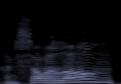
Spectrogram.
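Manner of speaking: high, loud wail of despair; a wail from someone trapped in grief. A narrator's reading. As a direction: wail it out, lost and alone. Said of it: "she wailed".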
